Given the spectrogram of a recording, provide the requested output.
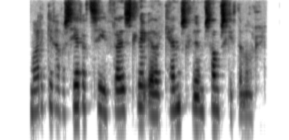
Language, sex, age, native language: Icelandic, female, 30-39, Icelandic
